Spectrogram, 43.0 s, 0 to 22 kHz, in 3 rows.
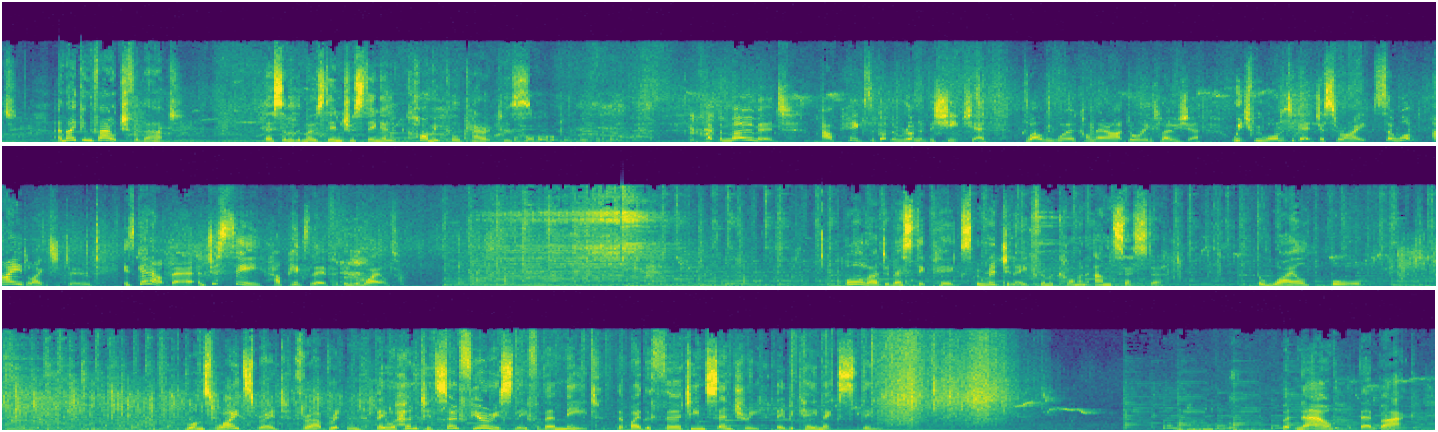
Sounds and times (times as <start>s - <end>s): Speech: 0.0s - 1.8s, 2.6s - 5.6s, 7.0s - 18.3s, 22.8s - 26.0s, 26.9s - 28.0s, 30.5s - 37.5s, 41.5s - 42.8s
Oink: 4.2s - 7.3s, 17.6s - 18.2s.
